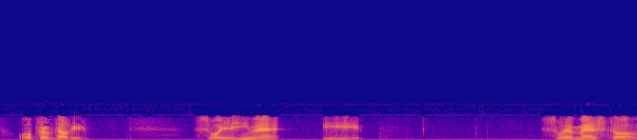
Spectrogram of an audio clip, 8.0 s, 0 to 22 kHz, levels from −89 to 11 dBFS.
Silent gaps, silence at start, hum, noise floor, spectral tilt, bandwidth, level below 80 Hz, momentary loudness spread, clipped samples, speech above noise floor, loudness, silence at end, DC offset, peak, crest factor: none; 0.25 s; 50 Hz at -55 dBFS; -54 dBFS; -7 dB/octave; 4.2 kHz; -64 dBFS; 18 LU; under 0.1%; 34 dB; -20 LUFS; 0 s; under 0.1%; 0 dBFS; 24 dB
